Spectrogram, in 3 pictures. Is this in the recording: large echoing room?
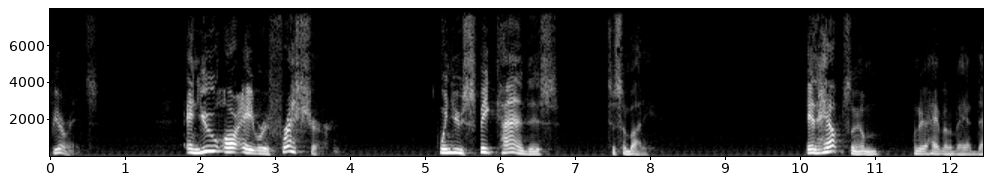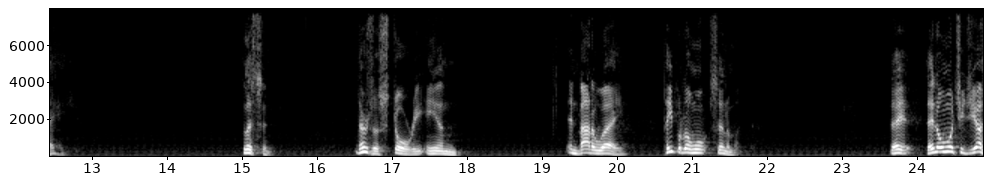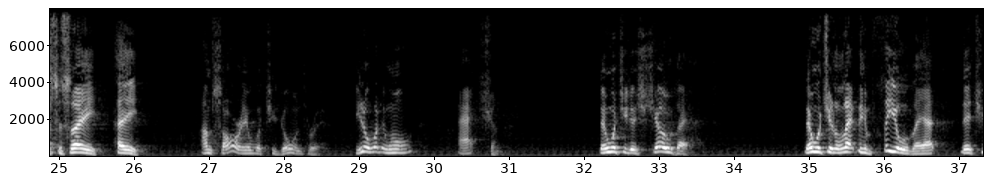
yes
